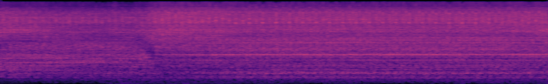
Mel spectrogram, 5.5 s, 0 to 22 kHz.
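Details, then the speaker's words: Used Volvo XC90 at salvage auction, hood open: light, fairly regular ticking two to three per second over a smooth idle, first mistaken for an air pump; engine runs fine, cause unknown. "It's not major, but I don't think it's supposed to sound like that. But it seems to be running fine, so I don't know."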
